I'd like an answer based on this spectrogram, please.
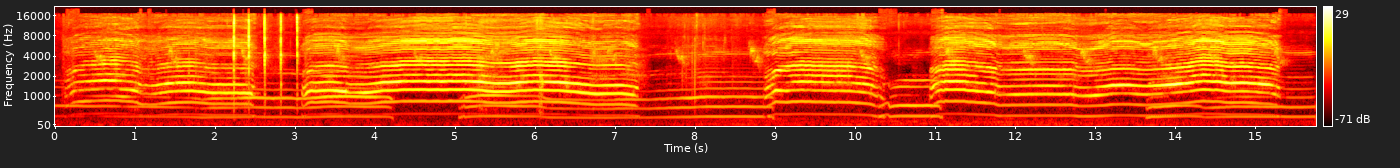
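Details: Tricolour cats in a fight, a mother cat with young kittens against another cat: long drawn-out harmonic yowls with wavering pitch, rising and falling in sustained bouts separated by short pauses, loud and continuous.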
